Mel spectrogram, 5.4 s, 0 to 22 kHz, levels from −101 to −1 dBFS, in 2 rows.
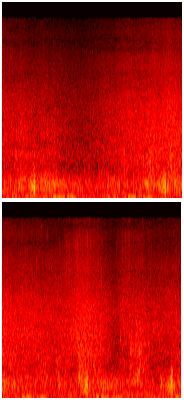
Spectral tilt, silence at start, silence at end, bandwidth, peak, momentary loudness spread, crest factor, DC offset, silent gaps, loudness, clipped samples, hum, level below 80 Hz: -4.5 dB/octave; 0 s; 0 s; 16.5 kHz; -24 dBFS; 11 LU; 24 dB; under 0.1%; none; -48 LUFS; under 0.1%; none; -62 dBFS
